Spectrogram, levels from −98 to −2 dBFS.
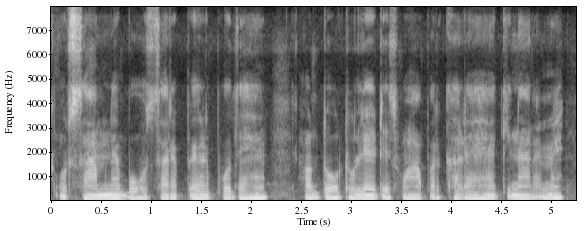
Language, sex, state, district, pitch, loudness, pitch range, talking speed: Hindi, male, Jharkhand, Ranchi, 130 Hz, -17 LUFS, 130-140 Hz, 195 wpm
